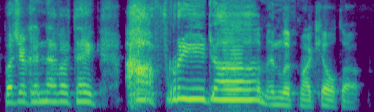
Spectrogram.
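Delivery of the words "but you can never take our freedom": higher and louder, slow mock rallying speech; rally the clans on a Highland hill; Braveheart battle cry. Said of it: "I wanna go".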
